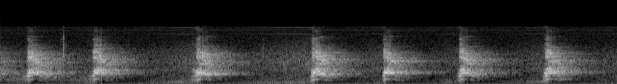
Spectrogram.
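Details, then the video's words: Mia, a 15-week-old puppy, barks at a stuffed toy dog: sharp, bright barks repeated roughly every second, seven in total, each with a short fading tail, over a quiet background. "MIA barking at a stuffed dog"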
